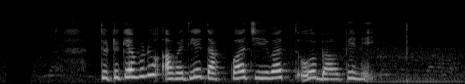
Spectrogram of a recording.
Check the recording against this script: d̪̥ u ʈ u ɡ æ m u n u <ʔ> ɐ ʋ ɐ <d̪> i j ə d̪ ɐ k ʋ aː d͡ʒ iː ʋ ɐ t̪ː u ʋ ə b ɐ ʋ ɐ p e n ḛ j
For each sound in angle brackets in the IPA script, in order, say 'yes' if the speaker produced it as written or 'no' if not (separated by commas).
yes, yes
